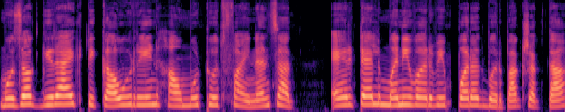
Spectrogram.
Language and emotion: Goan Konkani, neutral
